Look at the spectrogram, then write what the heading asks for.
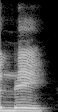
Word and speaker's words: nez: Le nez. Le nez, that Z at the end of the word is silent.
